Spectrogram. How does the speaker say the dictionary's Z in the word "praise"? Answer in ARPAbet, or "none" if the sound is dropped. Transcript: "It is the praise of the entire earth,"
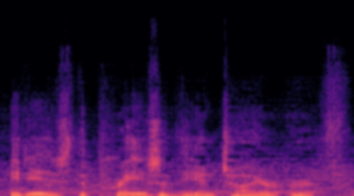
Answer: Z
